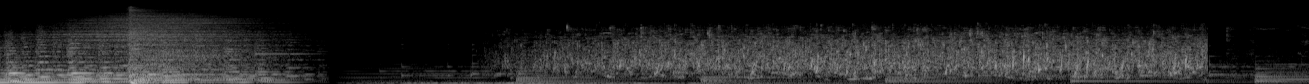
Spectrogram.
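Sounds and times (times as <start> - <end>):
brook trickling over stones: 4.9 - 12.1.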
